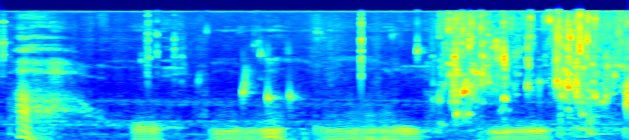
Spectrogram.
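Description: A man hums and mumbles nervously, close by.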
